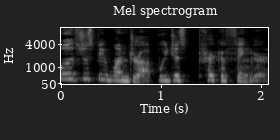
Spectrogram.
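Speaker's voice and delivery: plain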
